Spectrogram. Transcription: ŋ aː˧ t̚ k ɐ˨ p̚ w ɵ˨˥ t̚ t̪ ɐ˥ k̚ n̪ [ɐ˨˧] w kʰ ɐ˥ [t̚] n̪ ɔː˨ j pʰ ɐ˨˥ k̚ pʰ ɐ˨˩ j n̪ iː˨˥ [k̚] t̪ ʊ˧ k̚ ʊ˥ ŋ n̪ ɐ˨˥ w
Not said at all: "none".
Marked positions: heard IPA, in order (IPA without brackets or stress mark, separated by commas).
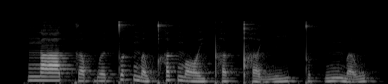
ɐ˨˩, k̚, p̚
